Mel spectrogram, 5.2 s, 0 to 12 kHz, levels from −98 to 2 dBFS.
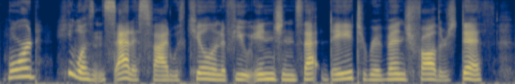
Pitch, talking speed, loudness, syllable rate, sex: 215 Hz, 175 wpm, -20 LUFS, 4.7 syllables/s, female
